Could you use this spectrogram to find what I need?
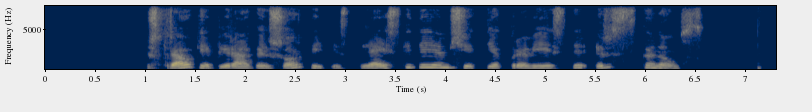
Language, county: Lithuanian, Marijampolė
